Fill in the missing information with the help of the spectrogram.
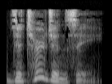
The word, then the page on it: detergency: British English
